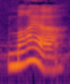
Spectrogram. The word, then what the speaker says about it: admire: uh admire admire and of course no R pronunciation at the end we just say Maya Maya there's no R there completely missing all together now we're going to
